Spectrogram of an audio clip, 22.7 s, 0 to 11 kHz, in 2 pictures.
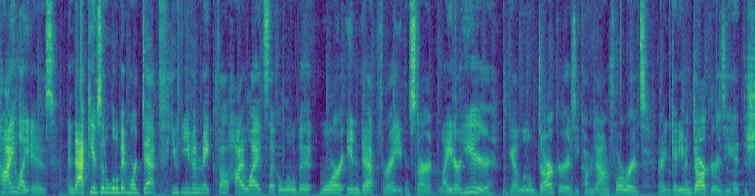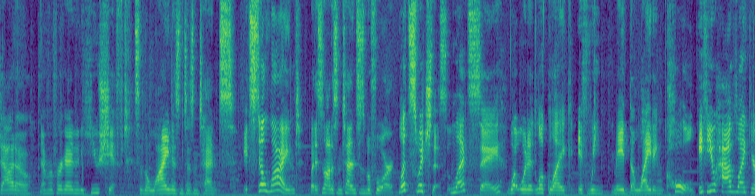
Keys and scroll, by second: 17.2 ctrl+z.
